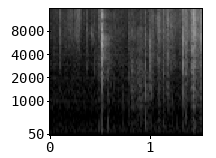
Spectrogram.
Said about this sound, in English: There's the sound of the envelope opening.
